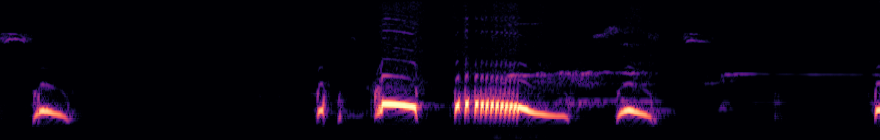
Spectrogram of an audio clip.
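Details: Cooing of a female dove meant to excite the male and attract wild males. Short hooked notes, a burst of two quick notes, then a long pulsing coo with a falling tail, followed by another hooked note, all in silence.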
